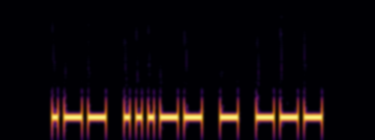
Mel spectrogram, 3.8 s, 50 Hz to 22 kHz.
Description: Morse code, heard as a keyed tone, about 20 wpm, 700 Hz. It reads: W3TO
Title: USA Call Signs - 4 Characters - Repeated 3x - 20wpm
